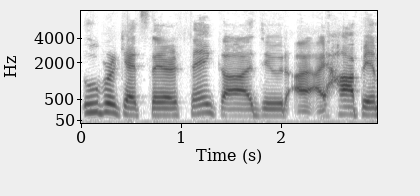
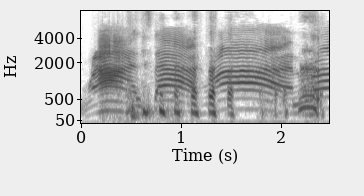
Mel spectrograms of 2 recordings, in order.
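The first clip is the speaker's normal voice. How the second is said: frantic yelling; 7 semitones higher, much slower than usual. Retold or imitated. Girl yelling warnings during fight.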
